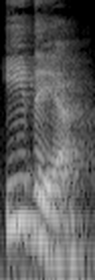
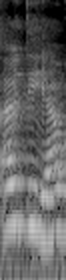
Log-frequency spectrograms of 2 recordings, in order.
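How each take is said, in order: First: The word is said with Spanish vowels. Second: The word is said with English vowels. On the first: The speaker calls it right. "we pronounce idea" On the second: The speaker calls it wrong. "we don't pronounce idea"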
